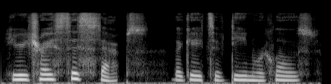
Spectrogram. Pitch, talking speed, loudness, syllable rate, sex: 205 Hz, 180 wpm, -18 LUFS, 5.2 syllables/s, female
